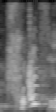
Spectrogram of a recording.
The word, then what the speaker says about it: trifle: a new word today trifle is like rifle how you spell that rifle with a t in the front trife and able to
